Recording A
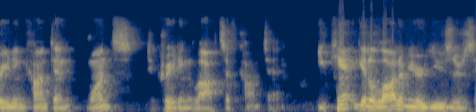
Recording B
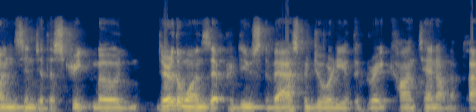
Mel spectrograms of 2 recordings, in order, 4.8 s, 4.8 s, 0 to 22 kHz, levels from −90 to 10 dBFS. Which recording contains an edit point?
A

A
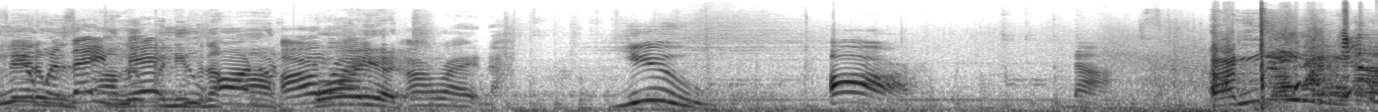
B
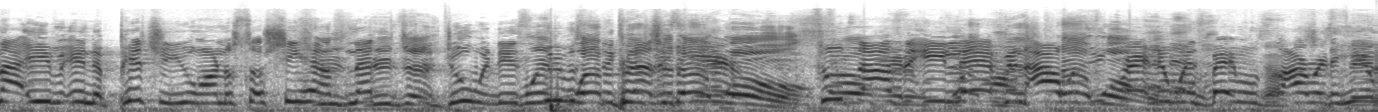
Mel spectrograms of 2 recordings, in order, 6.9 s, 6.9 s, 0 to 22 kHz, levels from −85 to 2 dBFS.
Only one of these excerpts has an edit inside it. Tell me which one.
A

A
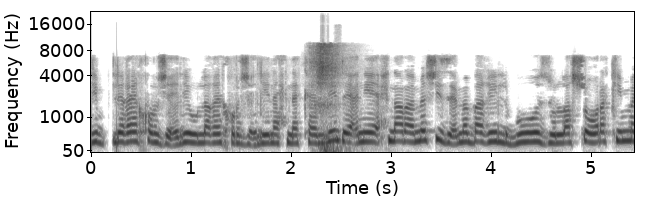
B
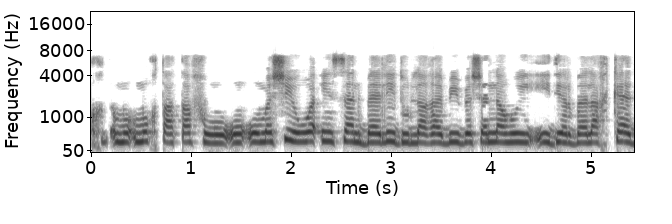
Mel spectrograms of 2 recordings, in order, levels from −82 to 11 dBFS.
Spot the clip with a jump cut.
A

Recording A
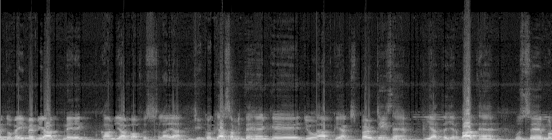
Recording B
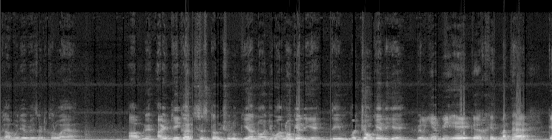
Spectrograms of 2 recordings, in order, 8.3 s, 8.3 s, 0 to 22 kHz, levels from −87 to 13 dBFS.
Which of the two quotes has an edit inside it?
B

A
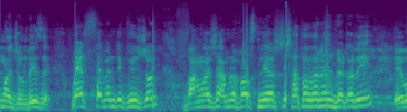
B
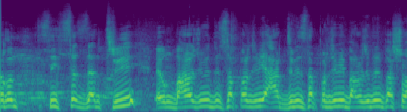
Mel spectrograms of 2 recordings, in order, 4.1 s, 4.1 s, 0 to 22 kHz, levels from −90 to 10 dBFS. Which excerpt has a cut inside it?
A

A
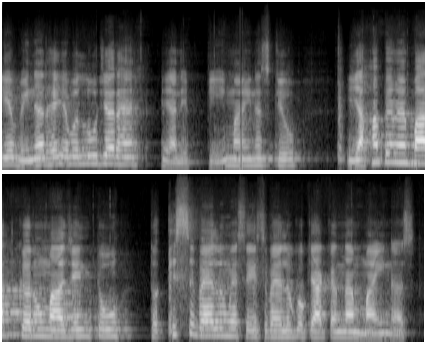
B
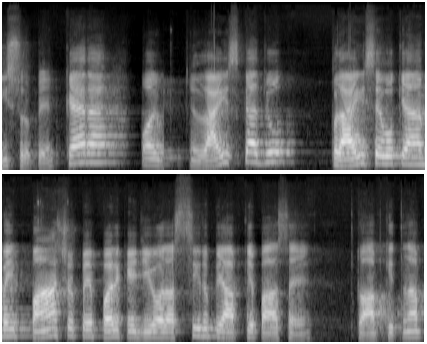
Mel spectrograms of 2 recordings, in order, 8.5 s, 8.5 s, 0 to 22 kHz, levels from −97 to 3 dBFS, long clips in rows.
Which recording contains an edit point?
B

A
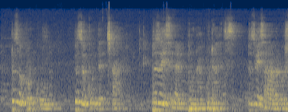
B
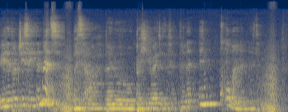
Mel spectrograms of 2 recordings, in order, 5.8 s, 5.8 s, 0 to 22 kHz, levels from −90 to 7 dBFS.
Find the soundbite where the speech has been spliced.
B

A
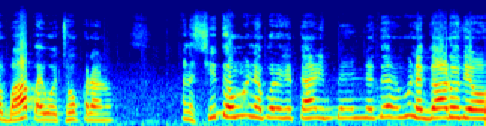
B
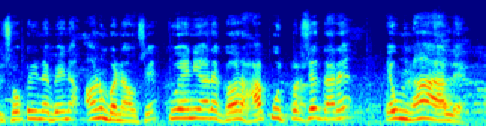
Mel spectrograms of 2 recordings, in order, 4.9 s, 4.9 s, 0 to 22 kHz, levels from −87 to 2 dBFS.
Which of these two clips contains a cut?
B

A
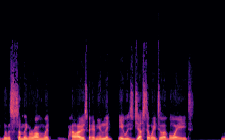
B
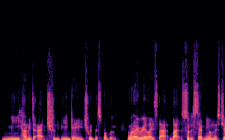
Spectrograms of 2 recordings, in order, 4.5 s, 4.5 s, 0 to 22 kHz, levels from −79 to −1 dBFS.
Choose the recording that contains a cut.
A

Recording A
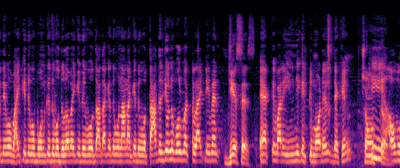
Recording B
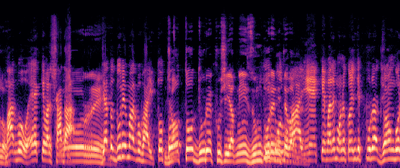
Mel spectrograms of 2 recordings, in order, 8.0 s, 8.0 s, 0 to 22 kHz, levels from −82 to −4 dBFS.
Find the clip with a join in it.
A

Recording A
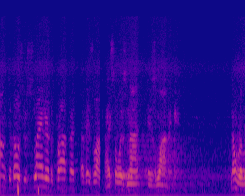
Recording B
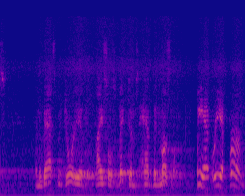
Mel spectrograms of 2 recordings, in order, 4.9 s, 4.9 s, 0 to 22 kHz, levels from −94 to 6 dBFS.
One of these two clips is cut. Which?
A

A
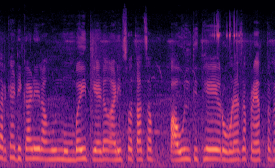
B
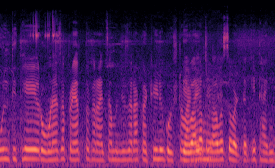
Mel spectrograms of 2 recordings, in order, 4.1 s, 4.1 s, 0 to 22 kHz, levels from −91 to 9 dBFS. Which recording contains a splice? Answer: B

